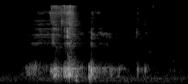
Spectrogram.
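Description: A wet slurping sip from a sparkling watermelon fake margarita, a couple of quick bursts followed by a softer gulp, with no one talking.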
